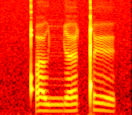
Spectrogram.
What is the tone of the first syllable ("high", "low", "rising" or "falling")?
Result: low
